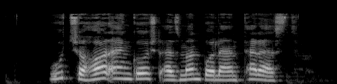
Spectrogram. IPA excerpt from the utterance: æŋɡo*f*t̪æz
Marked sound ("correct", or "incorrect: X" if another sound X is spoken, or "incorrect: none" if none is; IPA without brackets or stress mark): incorrect: ʃ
